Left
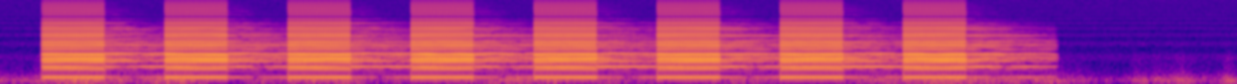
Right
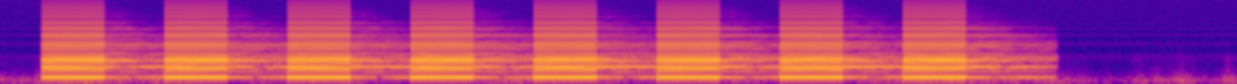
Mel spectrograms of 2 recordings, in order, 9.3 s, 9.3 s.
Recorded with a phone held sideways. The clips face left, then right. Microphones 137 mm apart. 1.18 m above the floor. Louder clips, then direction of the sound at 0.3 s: Right 8 dB; 45° right (ahead or behind).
